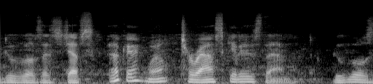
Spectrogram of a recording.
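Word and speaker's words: Tarrasque: myself won't be the last mostly here to pronounce tarask according google that's jeff's okay well terrasque it is then google is never wrong apparently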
